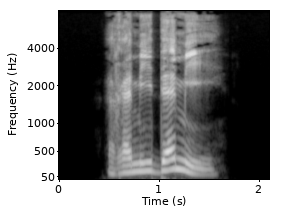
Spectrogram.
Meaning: racket, revelry
- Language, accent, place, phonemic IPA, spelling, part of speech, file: German, Germany, Berlin, /ˌʁɛmiˈdɛmi/, Remmidemmi, noun, De-Remmidemmi.ogg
